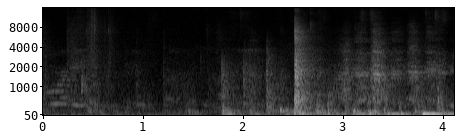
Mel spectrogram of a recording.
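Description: Faint, muffled voices with low handling rumble, a sharp knock about two and a half seconds in, and a dull low thump near the end.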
